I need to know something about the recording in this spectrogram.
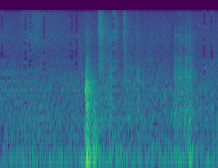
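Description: A sharp knock about a second in, then a softer one near the end, over low room noise.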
